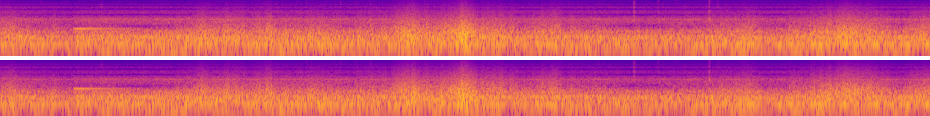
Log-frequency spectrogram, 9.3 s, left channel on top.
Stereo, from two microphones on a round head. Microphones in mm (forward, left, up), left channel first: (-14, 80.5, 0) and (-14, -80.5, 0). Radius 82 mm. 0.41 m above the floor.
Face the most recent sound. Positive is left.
turn(degrees=20)  # may be behind; listen again after turning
